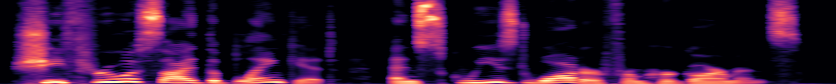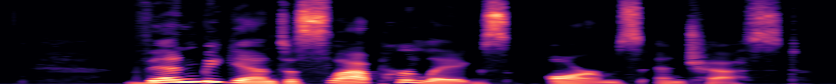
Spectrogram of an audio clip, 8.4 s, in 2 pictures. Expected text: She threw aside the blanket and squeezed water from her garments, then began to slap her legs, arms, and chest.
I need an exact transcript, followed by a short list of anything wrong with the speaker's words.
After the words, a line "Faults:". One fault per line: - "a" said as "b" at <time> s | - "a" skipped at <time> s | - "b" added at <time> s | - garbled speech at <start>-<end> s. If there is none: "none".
She threw aside the blanket and squeezed water from her garments, then began to slap her legs, arms, and chest.
Faults:
none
